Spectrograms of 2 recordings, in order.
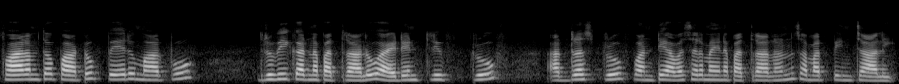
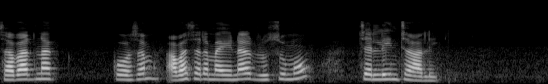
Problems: background sounds at intervals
